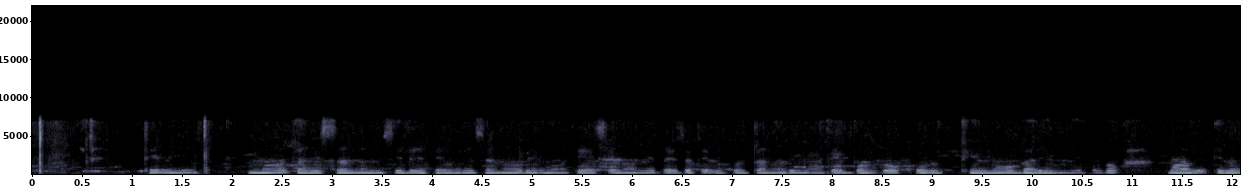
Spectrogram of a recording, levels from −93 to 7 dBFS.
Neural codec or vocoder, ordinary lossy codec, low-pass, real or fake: vocoder, 22.05 kHz, 80 mel bands, WaveNeXt; Opus, 16 kbps; 7.2 kHz; fake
